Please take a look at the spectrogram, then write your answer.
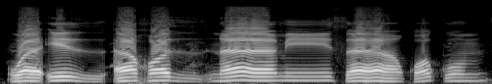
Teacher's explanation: Pada lafal waidz akna huruf dalal hati-hati jangan sampai terbaca dengan huruf zai ketika dia sukun. Waid dalal tipis.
